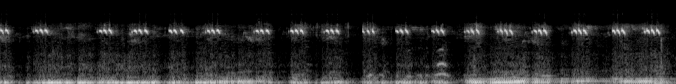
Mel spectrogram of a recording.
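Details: High, sharp cricket chirps in quick succession, close to three per second with slightly uneven spacing, above a steady low-frequency drone.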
